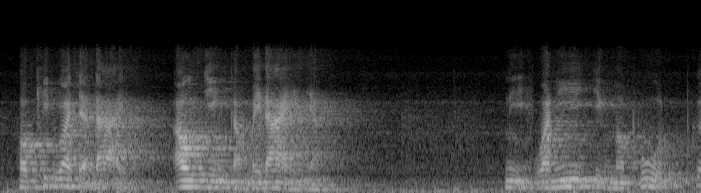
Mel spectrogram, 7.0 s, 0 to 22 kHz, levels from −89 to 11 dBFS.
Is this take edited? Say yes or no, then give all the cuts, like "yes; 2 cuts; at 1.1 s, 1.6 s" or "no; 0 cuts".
yes; 1 cut; at 5.5 s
